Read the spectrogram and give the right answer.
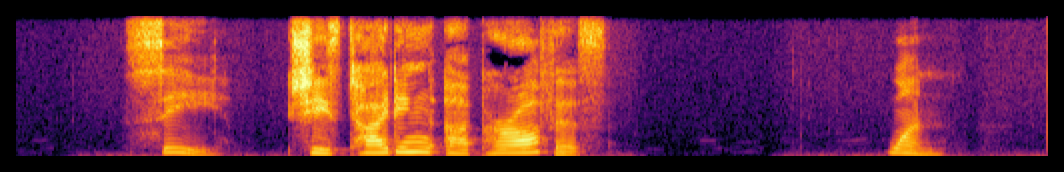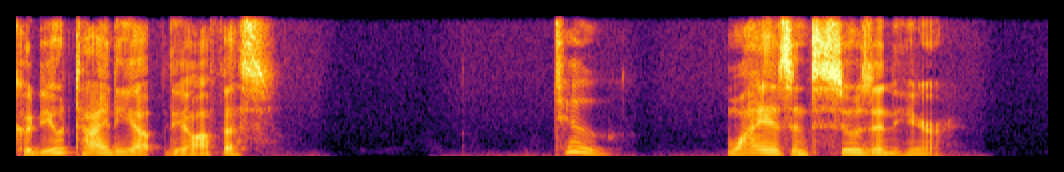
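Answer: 2: Why isn't Susan here?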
